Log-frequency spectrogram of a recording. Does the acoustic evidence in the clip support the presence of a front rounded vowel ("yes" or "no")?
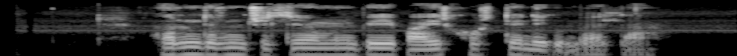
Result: yes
